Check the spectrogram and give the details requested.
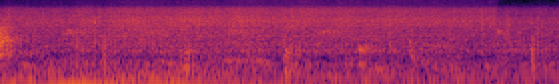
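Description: Chopped onions sizzling in hot oil in a frying pan, a steady frying hiss, with a few short scrapes and taps as a spatula stirs them.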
